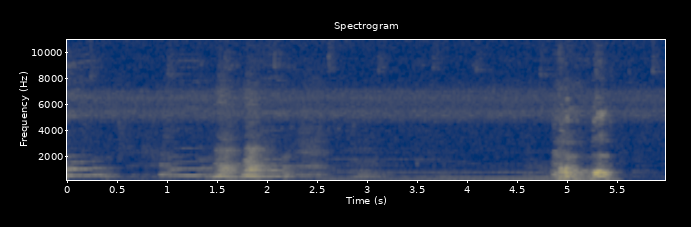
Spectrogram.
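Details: Coyotes give wavering, tonal yips and short howling notes, with rising and falling pitch and layered overtones, then a louder double burst of yelps near the end, against an otherwise quiet background.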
